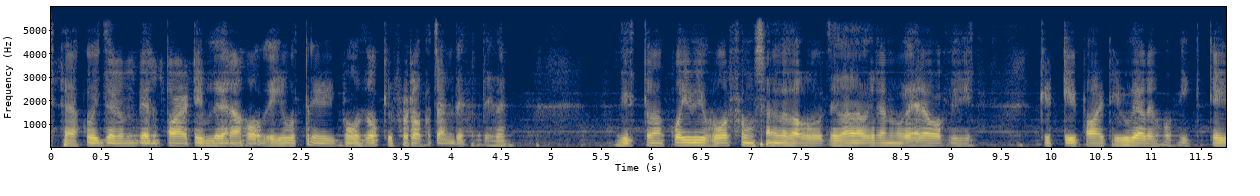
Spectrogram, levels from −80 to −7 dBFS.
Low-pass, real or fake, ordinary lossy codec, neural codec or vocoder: 5.4 kHz; fake; none; codec, 24 kHz, 1 kbps, SNAC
